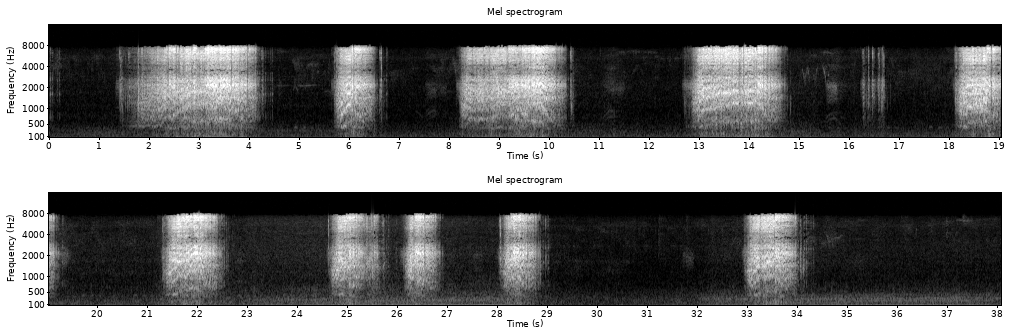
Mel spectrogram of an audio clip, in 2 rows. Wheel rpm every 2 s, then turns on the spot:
10, 100, 10, 20, 80, 0, 90, 20, 10, 20, 30, 10, 20, 20, 10, 0, 30, 0, 0.
none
